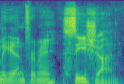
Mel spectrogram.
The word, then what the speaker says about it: Cichon: is strange yeah that is super strange so pronounce your last name again for me c sean c sean okay i gotta remember i got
